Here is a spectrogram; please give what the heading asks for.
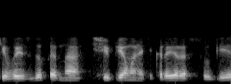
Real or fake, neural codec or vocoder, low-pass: real; none; 3.6 kHz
